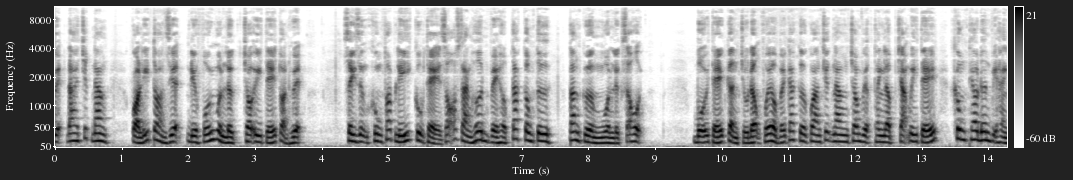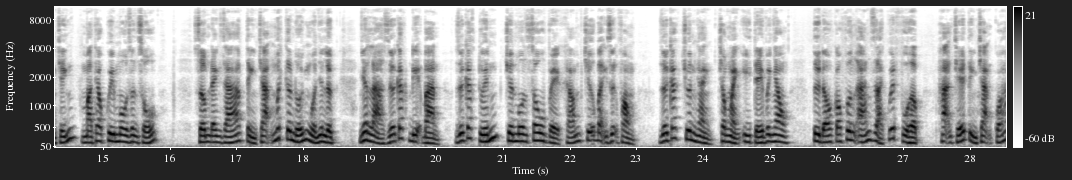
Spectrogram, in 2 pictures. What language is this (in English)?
Vietnamese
